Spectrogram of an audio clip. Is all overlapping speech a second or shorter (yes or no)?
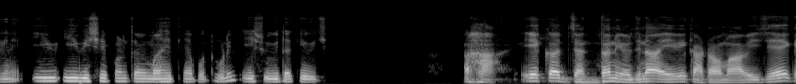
yes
